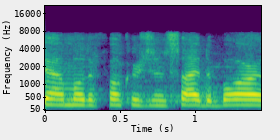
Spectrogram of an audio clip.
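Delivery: mock yell. Retelling a confrontation with police, imitating a man yelling. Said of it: "He's, like, yelling".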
